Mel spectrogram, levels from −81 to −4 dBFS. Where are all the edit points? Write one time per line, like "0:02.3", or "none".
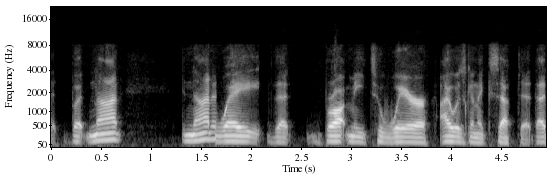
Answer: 0:01.6
0:02.1
0:03.8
